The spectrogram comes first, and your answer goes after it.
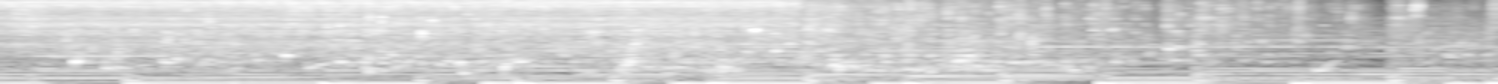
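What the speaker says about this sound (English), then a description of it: "For berries or grapes, rinse under running water in a colander." Berries rinsed in a colander under running tap water, a continuous splashing and trickling stream close by with no talk.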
